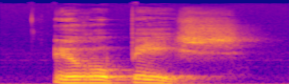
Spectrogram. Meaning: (adjective) European, related to Europe and its civilisation; or the European Union; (noun) a European (entity)
- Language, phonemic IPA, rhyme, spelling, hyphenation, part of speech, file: Dutch, /ˌøː.roːˈpeːs/, -eːs, Europees, Eu‧ro‧pees, adjective / noun, Nl-Europees.ogg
